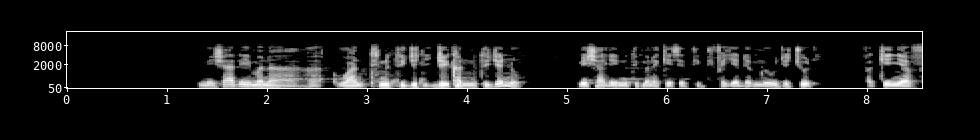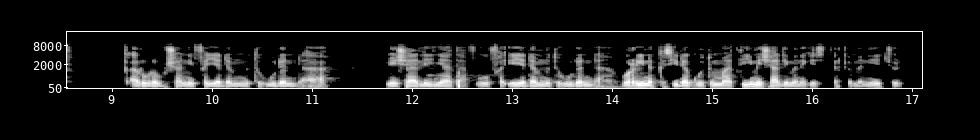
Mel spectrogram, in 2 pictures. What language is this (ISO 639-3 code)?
orm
